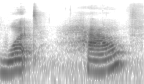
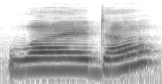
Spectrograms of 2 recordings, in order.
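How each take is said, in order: First: The two words are said fully and separately. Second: The two words blend into one reduced word. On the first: "This is what have" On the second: "But it sounds like woulda"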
